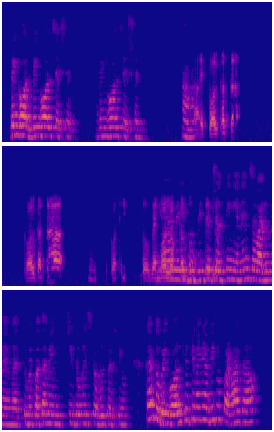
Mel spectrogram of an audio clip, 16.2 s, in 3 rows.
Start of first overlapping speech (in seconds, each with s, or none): 8.5 s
